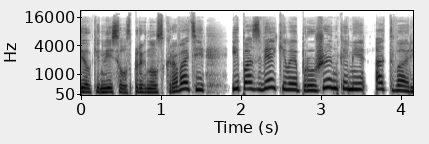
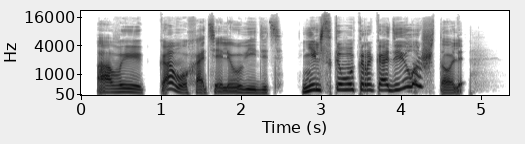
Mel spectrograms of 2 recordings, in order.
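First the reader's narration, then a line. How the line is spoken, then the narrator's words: Laughing. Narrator (Russian): Засмеялся профессор Пыхтелкин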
